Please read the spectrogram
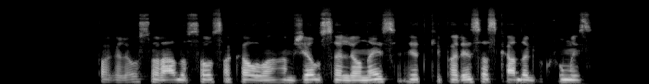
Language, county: Lithuanian, Kaunas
